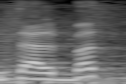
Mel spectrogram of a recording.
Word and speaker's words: Talbot: Et Caroline Talbot, il faut prononcer le T, nous a-t-on appris à la oui.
